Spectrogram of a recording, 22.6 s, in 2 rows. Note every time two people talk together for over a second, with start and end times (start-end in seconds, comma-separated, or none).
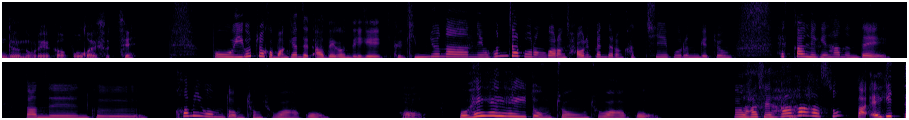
none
